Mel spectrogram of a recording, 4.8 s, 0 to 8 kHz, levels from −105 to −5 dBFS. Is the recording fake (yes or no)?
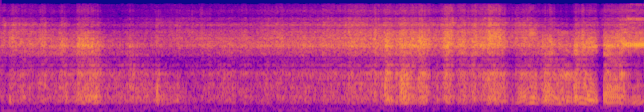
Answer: no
